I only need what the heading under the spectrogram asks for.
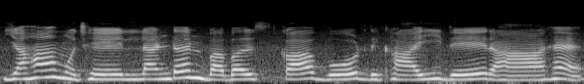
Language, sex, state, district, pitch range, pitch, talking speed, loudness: Hindi, female, Madhya Pradesh, Katni, 225-255 Hz, 235 Hz, 105 wpm, -11 LUFS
